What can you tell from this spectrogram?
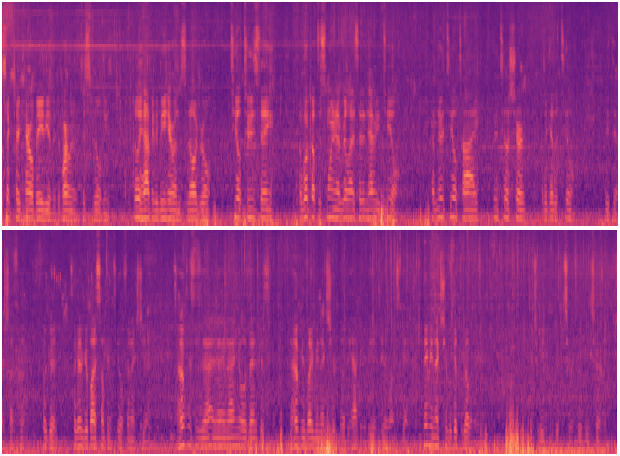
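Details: Adult man diagnosed with Parkinson's disease about nine and a half years ago, which he says affects his voice; hypokinetic dysarthria (Parkinson's disease speech).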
